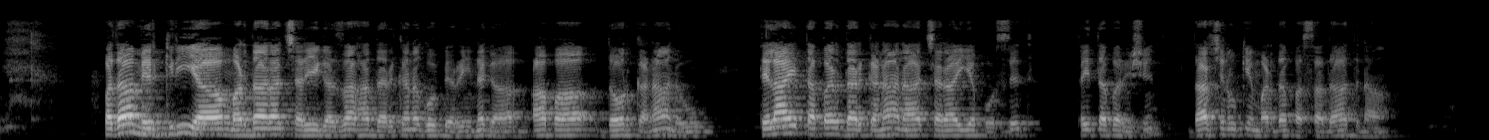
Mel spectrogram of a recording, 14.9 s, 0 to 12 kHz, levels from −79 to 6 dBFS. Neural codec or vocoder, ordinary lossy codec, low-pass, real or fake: none; MP3, 64 kbps; 7.2 kHz; real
